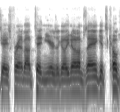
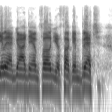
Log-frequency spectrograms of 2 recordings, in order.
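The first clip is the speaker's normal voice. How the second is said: put-on wasted, drunk, out-of-control outburst; 3 semitones higher than usual. Imitating B J Penn after calling him drunk: imitating drunk B J Penn. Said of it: "coked up and drunk off his fucking ass".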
